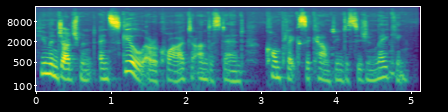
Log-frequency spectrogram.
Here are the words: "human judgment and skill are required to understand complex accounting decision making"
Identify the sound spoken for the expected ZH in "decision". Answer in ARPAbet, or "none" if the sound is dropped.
ZH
